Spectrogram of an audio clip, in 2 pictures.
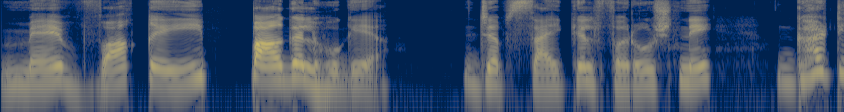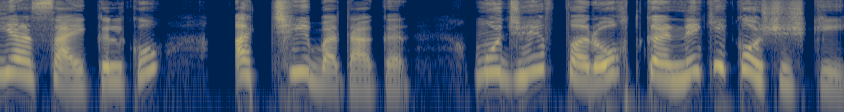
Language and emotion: Urdu, angry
